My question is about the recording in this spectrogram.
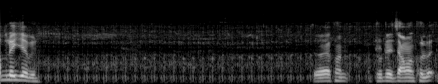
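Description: A small engine running steadily in the background with a rapid, even putter, under a child's voice briefly at the start and again near the end.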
